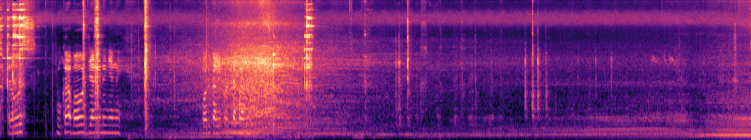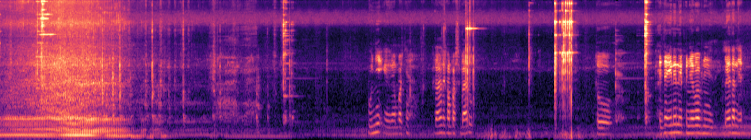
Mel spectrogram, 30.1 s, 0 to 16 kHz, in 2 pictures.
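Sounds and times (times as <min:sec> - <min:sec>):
hand tool clinking on metal: 0:00.0 - 0:00.8, 0:01.6 - 0:03.1, 0:05.4 - 0:06.4, 0:15.6 - 0:16.5, 0:20.6 - 0:21.0, 0:23.8 - 0:24.7, 0:26.1 - 0:26.6, 0:27.2 - 0:28.3
engine passing: 0:02.4 - 0:24.3.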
